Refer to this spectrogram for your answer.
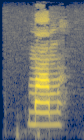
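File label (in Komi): "мам", Komi-Zyrian, female; kpv audio dict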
